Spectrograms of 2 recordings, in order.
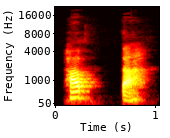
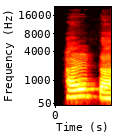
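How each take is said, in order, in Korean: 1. 첫 음절은 ㅂ 소리로 끝나요. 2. 첫 음절은 ㄹ 소리로 끝나요. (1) "second consonant로 말해요" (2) "아니요"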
